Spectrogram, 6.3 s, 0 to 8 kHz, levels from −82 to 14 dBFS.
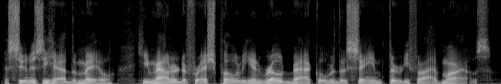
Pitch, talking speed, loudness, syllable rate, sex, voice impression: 115 Hz, 200 wpm, -20 LUFS, 4.5 syllables/s, male, very masculine, old, thick, sincere, calm, mature, wild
